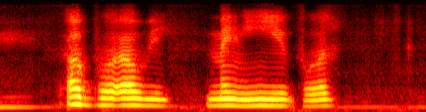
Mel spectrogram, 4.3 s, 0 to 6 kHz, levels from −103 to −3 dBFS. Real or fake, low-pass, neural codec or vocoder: fake; 5.4 kHz; codec, 16 kHz in and 24 kHz out, 0.9 kbps, LongCat-Audio-Codec, four codebook decoder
